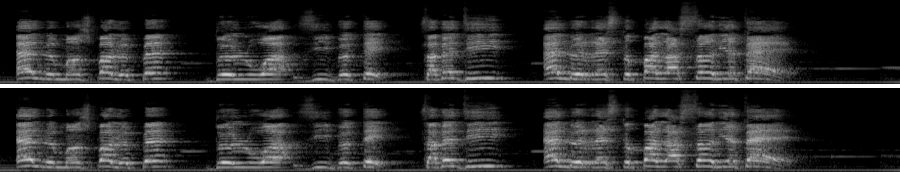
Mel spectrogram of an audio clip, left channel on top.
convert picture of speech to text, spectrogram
Elle ne mange pas le pain de l'oisiveté. Ça veut dire, elle ne reste pas là sans rien faire.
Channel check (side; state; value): both; normal; correlation 0.49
